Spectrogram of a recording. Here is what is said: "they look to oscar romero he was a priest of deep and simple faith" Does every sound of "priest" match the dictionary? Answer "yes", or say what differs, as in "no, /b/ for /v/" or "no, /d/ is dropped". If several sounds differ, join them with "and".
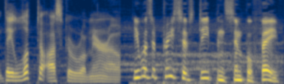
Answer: no, /t/ is dropped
